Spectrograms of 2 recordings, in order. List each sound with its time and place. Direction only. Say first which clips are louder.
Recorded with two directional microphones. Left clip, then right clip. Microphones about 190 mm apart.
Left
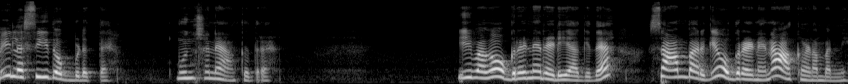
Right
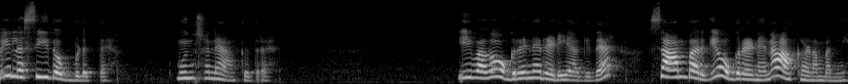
0.0 s a woman's voice: left 6 dB; 20° left (ahead or behind)
4.5 s a woman's voice: left 7 dB; 25° left (ahead or behind)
